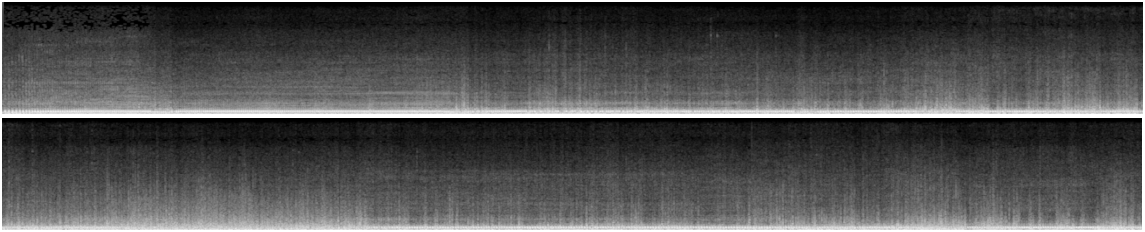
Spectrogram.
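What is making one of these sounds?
A motorcycle engine hums steadily, shifting pitch as it changes gear.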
